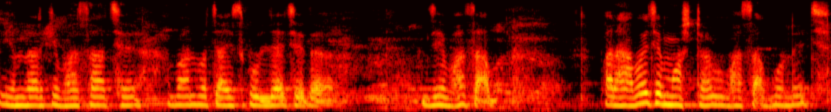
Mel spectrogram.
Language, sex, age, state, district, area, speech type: Maithili, female, 30-45, Bihar, Madhepura, rural, spontaneous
